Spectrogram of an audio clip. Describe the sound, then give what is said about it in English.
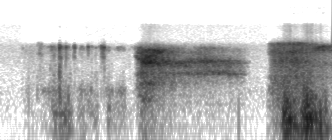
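Deep breaths in and out during a guided relaxation breathing exercise: faint, soft airy rustles, then two loud, long, breathy exhalations or inhalations separated by a short pause. “Two more times again. Breathe in deep. Good. And the next one even deeper.”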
